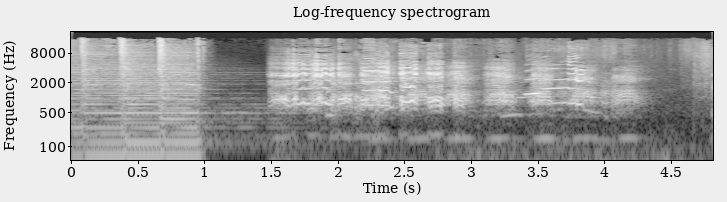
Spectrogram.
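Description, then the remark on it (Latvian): A flock of farmyard geese, hatched in a homemade incubator, honks loudly and repeatedly, the overlapping nasal calls forming a busy, continuous chorus after a brief opening of a different tonal sound. “Tas zosis ir tās, kas visu sagaida”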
